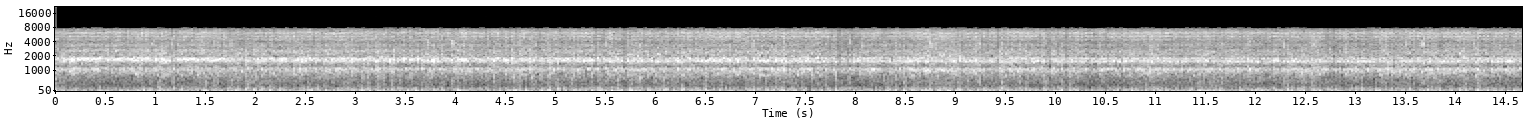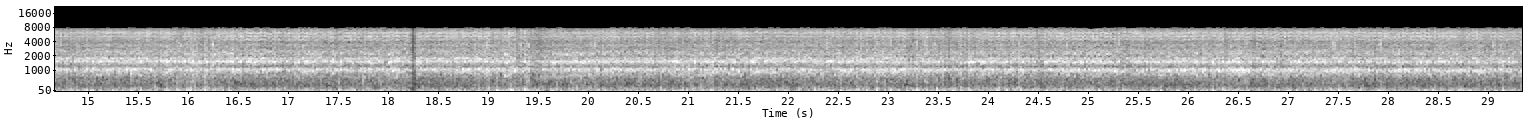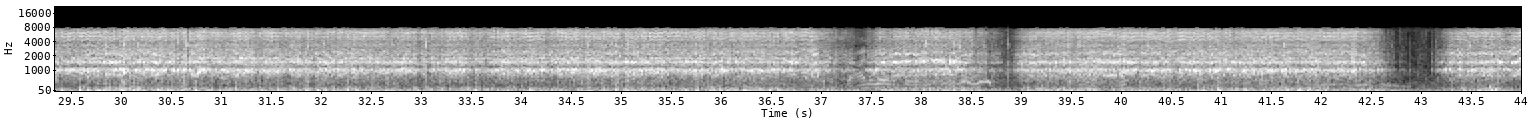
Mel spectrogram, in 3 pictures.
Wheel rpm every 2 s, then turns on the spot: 230, 220, 230, 230, 230, 230, 230, 230, 210, 210, 210, 220, 220, 230, 220, 230, 240, 230, 160, 160, 200, 130.
none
